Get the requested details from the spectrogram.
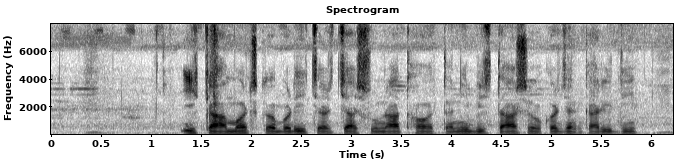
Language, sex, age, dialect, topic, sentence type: Bhojpuri, male, 18-24, Western, agriculture, question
